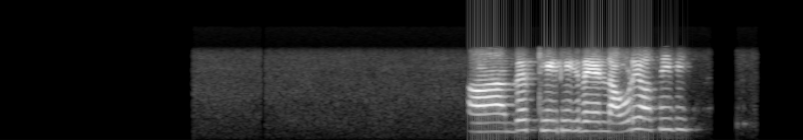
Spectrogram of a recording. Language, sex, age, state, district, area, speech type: Dogri, female, 30-45, Jammu and Kashmir, Reasi, rural, conversation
